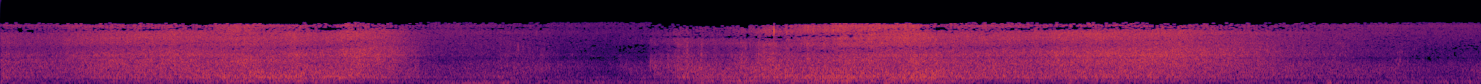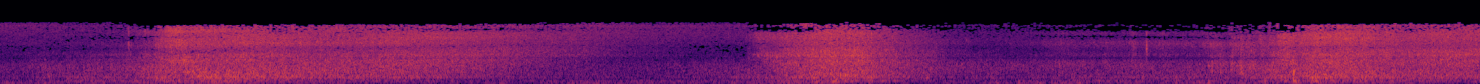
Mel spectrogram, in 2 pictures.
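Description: Ocean waves crash onto the shore on a muggy day in loud, rolling surges every few seconds, broad roaring wash between breakers with some wind buffeting, and no one speaking.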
